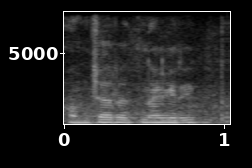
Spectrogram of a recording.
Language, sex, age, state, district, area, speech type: Marathi, male, 18-30, Maharashtra, Ratnagiri, urban, spontaneous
